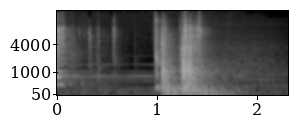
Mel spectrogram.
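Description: A door slammed shut about a second in: one heavy thud that fades away over faint held music tones.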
